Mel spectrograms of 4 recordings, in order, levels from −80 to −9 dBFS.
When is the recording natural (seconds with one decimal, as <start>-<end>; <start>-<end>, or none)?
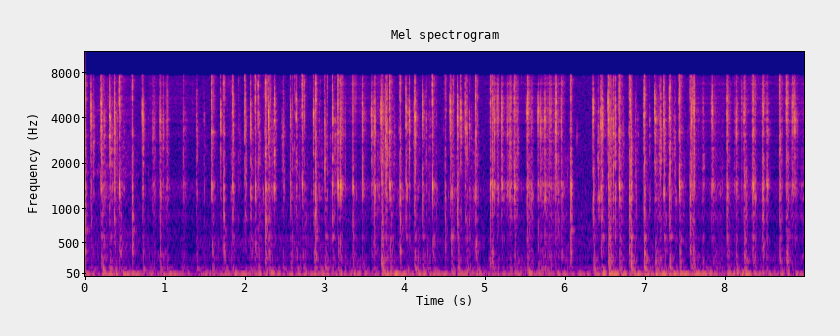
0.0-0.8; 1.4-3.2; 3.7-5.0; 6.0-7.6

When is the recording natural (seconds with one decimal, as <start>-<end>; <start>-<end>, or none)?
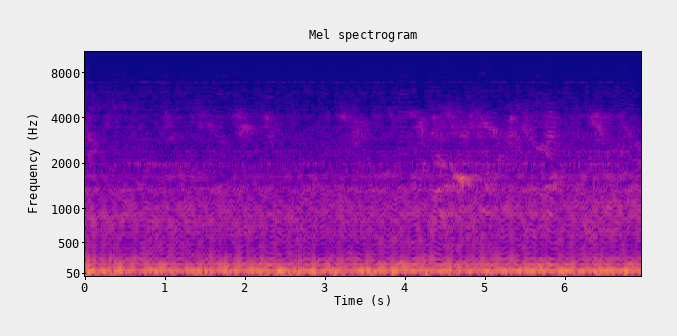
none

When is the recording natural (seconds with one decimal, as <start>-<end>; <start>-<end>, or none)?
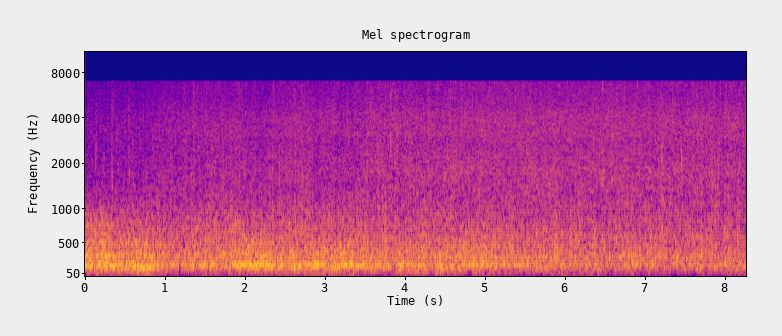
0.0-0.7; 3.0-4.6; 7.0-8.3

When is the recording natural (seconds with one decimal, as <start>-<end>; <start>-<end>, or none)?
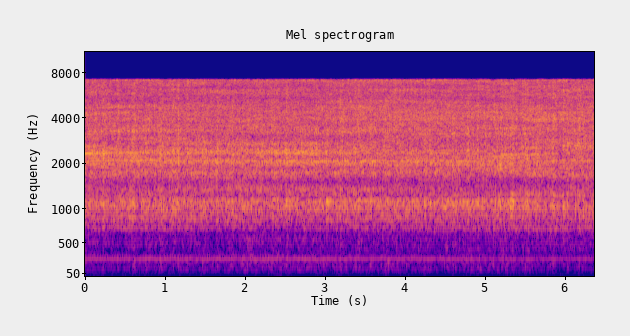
0.0-0.6; 4.4-6.4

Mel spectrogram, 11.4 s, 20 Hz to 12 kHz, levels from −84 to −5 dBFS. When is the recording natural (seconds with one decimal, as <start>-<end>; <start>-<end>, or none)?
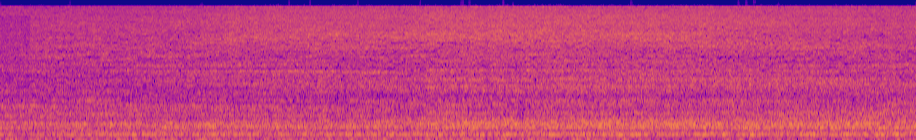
0.0-11.5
